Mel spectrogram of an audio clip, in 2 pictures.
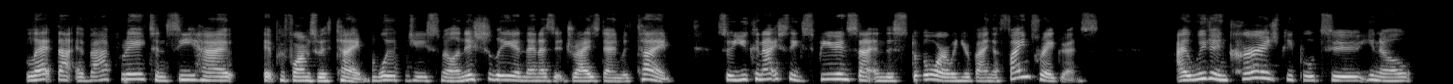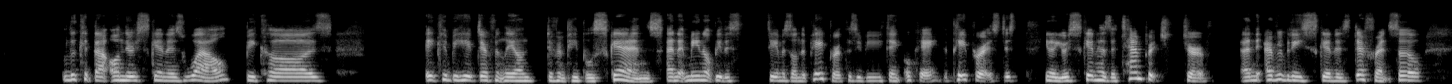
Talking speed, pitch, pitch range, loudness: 195 wpm, 185 Hz, 170-215 Hz, -19 LUFS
